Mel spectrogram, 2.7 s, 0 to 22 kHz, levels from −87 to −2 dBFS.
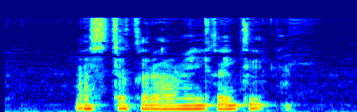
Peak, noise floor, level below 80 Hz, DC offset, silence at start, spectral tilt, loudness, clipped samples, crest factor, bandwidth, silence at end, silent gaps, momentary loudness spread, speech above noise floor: -12 dBFS; -60 dBFS; -56 dBFS; under 0.1%; 0.55 s; -5.5 dB/octave; -25 LUFS; under 0.1%; 14 dB; 12 kHz; 0.5 s; none; 10 LU; 35 dB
